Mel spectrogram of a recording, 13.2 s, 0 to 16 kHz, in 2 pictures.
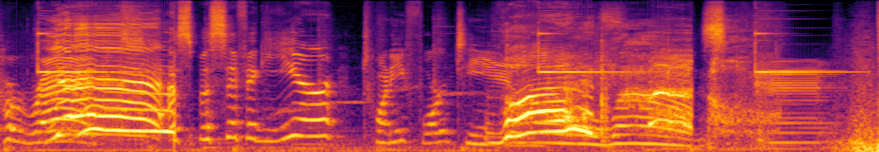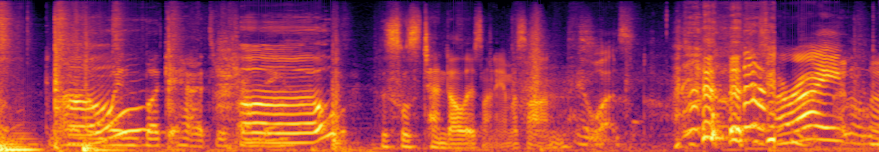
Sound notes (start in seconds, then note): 5.9 buzzer; 11.6 laughs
